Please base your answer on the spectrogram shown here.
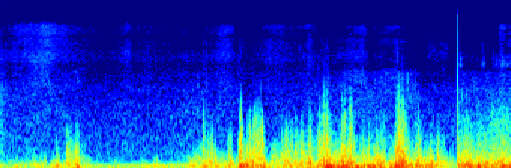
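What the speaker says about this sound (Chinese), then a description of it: "我今天早上吹起风来了。" Morning wind gusting across a grassland campsite, buffeting the microphone in rough, uneven rumbling bursts that build and grow louder toward the end.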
